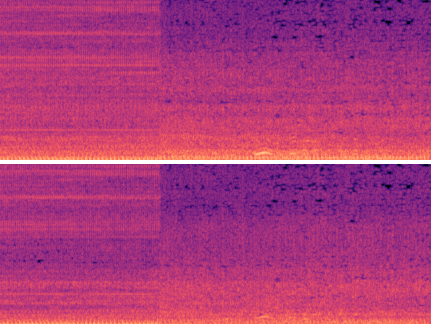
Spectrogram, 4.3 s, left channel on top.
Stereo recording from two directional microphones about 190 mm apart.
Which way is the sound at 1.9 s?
55° left (ahead or behind).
